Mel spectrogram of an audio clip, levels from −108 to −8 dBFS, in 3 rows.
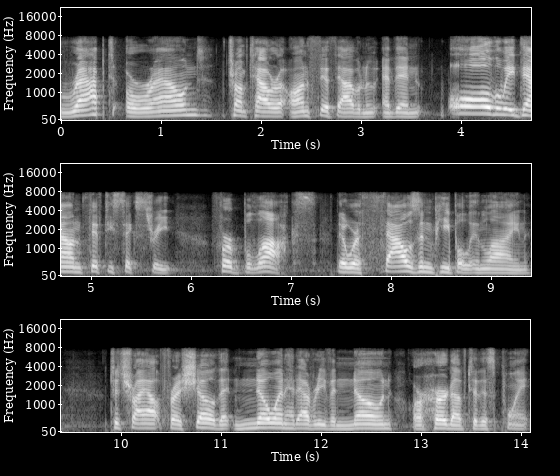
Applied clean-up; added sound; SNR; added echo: none; none; none; none.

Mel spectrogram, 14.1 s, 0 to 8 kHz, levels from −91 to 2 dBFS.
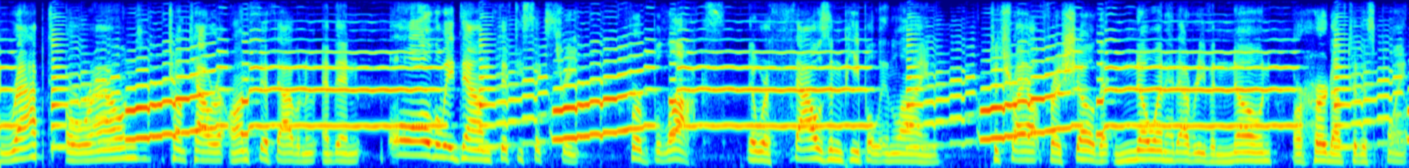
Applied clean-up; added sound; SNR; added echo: none; Wind instrument, woodwind instrument; -3 dB; none.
